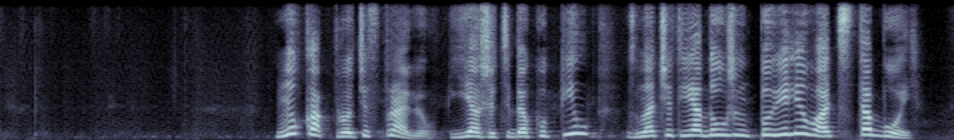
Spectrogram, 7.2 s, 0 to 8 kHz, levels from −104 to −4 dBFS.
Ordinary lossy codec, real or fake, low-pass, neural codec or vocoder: none; fake; none; codec, 16 kHz, 1 kbps, FunCodec, trained on Chinese and English, 50 frames a second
